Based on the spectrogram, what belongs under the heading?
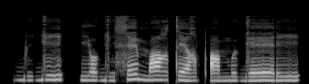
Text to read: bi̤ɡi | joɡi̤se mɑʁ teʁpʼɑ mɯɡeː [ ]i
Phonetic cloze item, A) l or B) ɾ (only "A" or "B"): B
